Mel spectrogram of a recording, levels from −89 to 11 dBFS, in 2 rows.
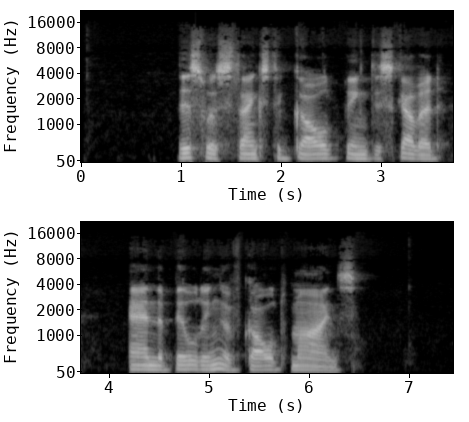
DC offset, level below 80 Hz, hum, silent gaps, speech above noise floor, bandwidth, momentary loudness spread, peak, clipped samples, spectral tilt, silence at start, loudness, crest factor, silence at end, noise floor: under 0.1%; -60 dBFS; none; none; 49 dB; 15 kHz; 10 LU; 0 dBFS; under 0.1%; -3.5 dB/octave; 1 s; -18 LUFS; 22 dB; 1 s; -68 dBFS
